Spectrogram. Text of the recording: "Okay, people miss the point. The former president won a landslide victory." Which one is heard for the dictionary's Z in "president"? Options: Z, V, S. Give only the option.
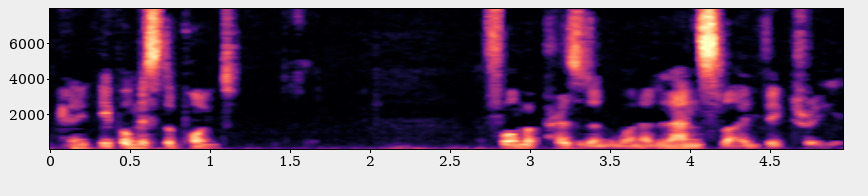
Z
